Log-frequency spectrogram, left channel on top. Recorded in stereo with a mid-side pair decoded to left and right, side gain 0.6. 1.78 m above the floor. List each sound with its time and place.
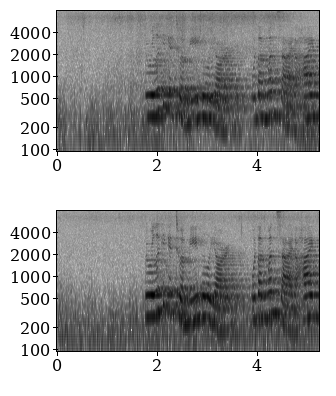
1.8 s a woman speaking: 35° right, 3 m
